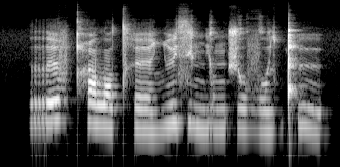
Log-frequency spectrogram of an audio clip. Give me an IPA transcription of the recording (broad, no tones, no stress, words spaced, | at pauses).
rɛv qʰylˠotʰɛːʎy sʲɛŋjoŋʃovolʲ ǃʼʉ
